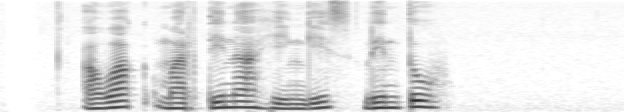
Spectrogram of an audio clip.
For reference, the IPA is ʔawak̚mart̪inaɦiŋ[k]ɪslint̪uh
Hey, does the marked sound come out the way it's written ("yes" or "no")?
no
